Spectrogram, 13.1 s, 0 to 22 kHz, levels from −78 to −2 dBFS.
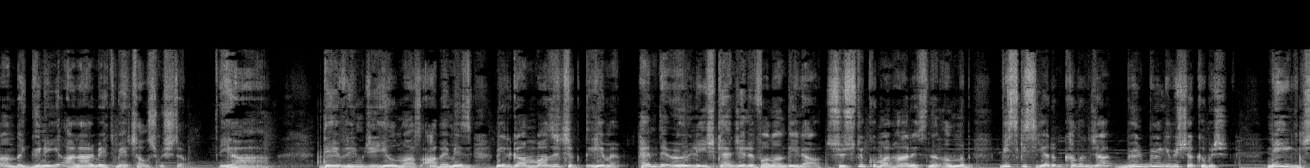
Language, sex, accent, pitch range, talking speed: Turkish, male, native, 140-215 Hz, 145 wpm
